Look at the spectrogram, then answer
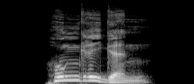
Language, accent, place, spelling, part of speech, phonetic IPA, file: German, Germany, Berlin, hungrigen, adjective, [ˈhʊŋʁɪɡn̩], De-hungrigen.ogg
- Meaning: inflection of hungrig: 1. strong genitive masculine/neuter singular 2. weak/mixed genitive/dative all-gender singular 3. strong/weak/mixed accusative masculine singular 4. strong dative plural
